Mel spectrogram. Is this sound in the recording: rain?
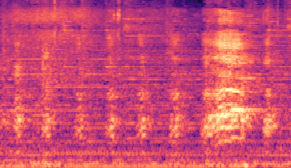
no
